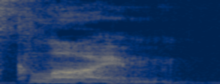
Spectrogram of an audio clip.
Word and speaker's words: climb: So it isn't climb, no, it's climb.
